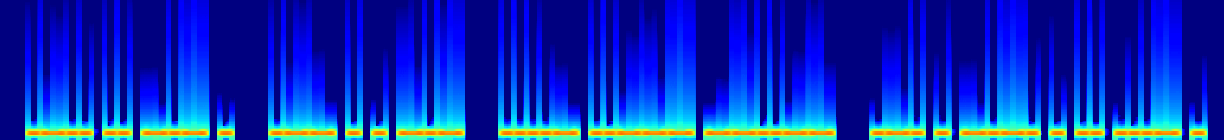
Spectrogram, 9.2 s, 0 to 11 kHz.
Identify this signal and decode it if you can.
Morse code, heard as a keyed tone, about 25 wpm, 600 Hz. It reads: LIKE WEEK 42, RECEIVE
